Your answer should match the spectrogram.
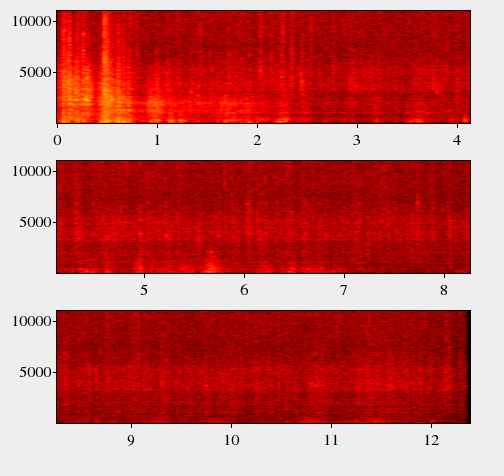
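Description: A thunderclap that cracks and rumbles loudest in the first second, with further rolling rumbles over the next few seconds, over steady rain that carries on after the thunder fades.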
